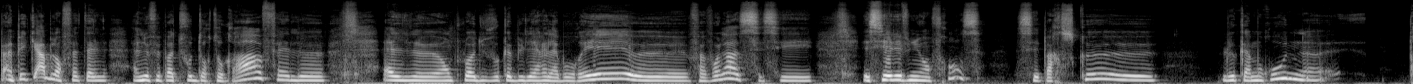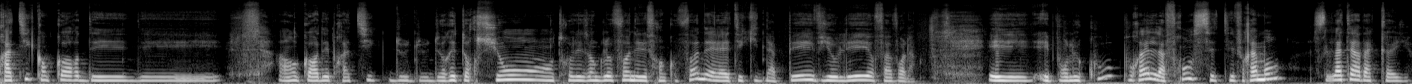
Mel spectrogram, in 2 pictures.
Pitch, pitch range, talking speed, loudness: 185 Hz, 175-205 Hz, 160 wpm, -14 LUFS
